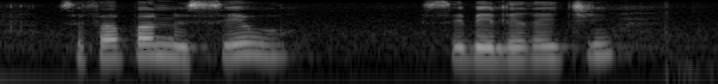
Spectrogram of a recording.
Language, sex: Northern Sotho, female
